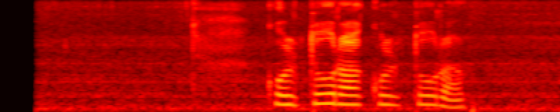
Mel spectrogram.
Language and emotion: Russian, neutral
